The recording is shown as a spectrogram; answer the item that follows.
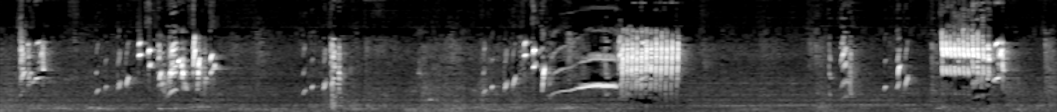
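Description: European goldfinch singing: quick chirps and twittering notes, with a rising note leading into a loud rapid trill about six seconds in and another loud trill near the end.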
